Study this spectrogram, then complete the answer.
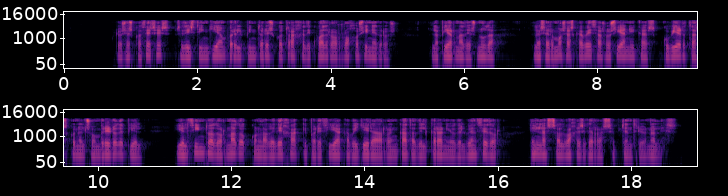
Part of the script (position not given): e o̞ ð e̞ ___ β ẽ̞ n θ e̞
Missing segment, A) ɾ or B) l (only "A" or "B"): B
